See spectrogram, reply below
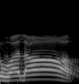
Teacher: لا یسمن، حرکات کو بغیر کھینچے ادا کریں گے، ولا، واو زبر، واو کو نہیں کھینچنا، واو پر زبر ہے، لام الف زبر لا، الف مدہ ایک کھینچنا ہے.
